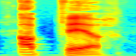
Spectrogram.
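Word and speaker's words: Abwehr: The um the AB, I think that's how you pronounce it. You're the one who knows German. AB, is that right?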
